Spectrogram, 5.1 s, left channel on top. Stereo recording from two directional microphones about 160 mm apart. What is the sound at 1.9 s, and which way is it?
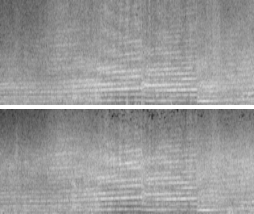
Vehicle, centre (ahead or behind).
